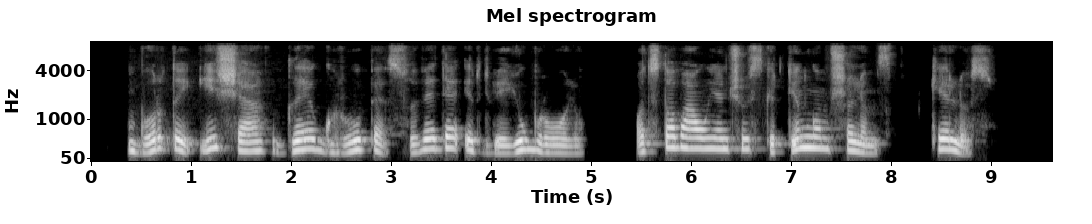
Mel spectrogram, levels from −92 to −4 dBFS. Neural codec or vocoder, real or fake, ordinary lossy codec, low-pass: none; real; AAC, 48 kbps; 7.2 kHz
